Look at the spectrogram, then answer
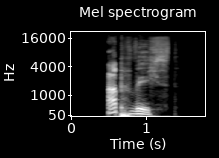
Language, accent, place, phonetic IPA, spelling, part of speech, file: German, Germany, Berlin, [ˈapˌvɪçst], abwichst, verb, De-abwichst.ogg
- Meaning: second-person singular dependent preterite of abweichen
